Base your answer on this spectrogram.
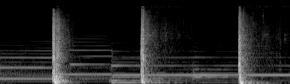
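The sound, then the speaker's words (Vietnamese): A wooden stick beats a person: three loud, heavy thuds at uneven intervals, with a steady sustained musical tone underneath. “bắt đầu giơ gậy lên phang tới tấp”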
